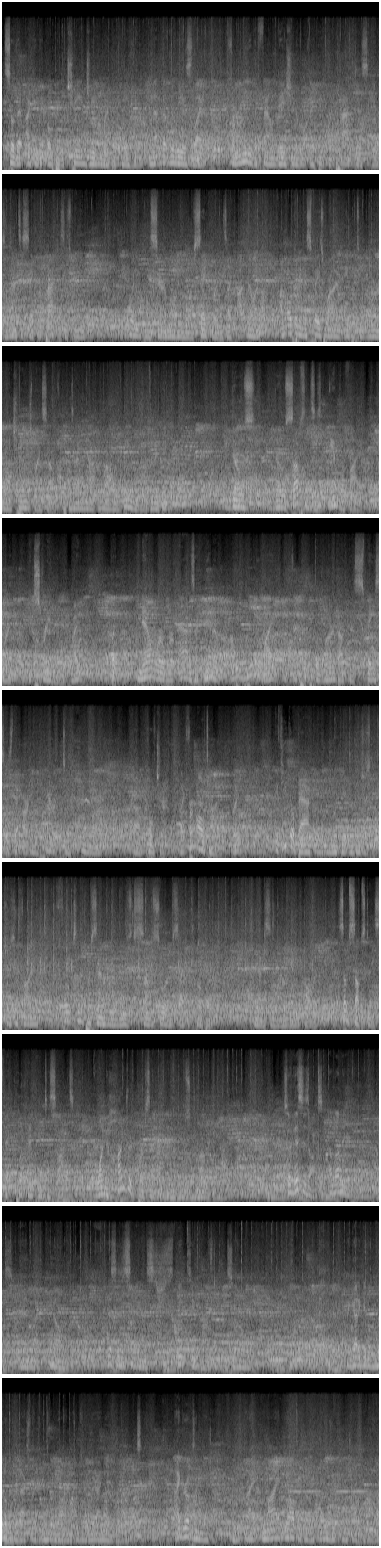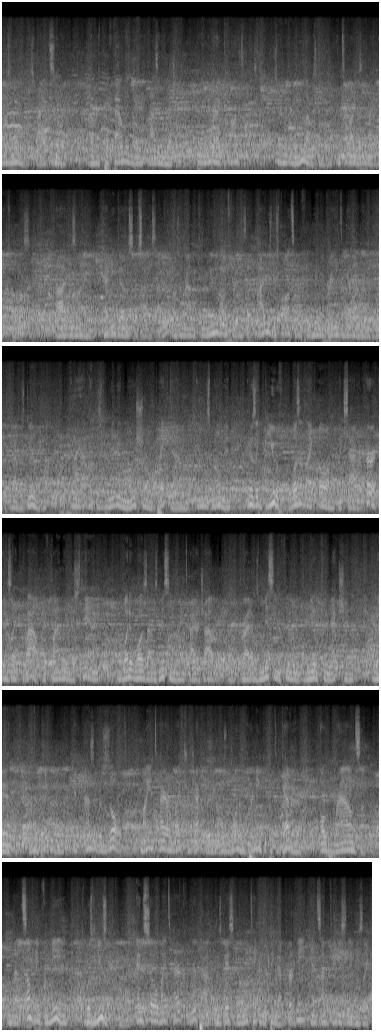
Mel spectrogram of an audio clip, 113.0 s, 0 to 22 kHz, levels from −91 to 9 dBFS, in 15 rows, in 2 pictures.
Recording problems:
murmuring crowd; very loud; throughout; 3 dB above the speech

